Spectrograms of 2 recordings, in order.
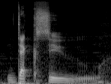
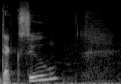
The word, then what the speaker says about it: DeXoU: ailla 2 good and dexu I believe is how you say it dexu and it looks like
